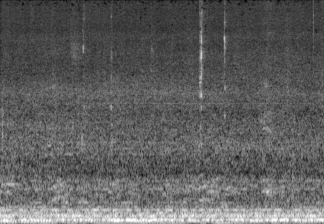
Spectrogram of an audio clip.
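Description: A middle-aged woman chews food close by.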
